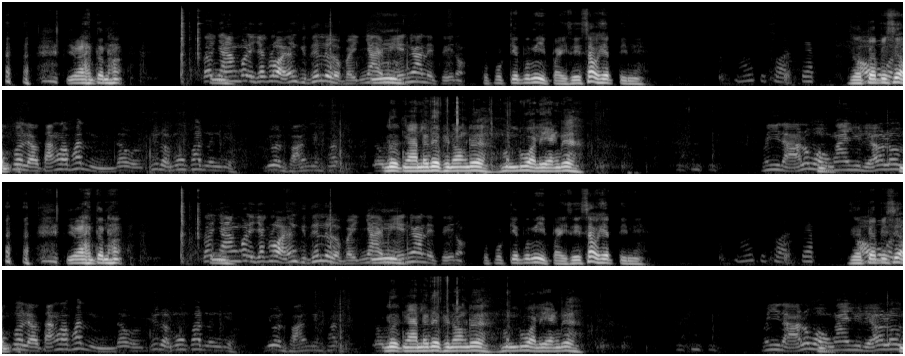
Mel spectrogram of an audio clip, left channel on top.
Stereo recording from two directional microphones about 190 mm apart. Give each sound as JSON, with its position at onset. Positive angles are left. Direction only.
{"t": 0.0, "sound": "a sound", "side_deg": -20}
{"t": 2.1, "sound": "speech", "side_deg": 20}
{"t": 4.8, "sound": "speech", "side_deg": 25}
{"t": 7.7, "sound": "speech", "side_deg": 50}
{"t": 8.4, "sound": "speech", "side_deg": 20}
{"t": 12.8, "sound": "speech", "side_deg": 20}
{"t": 13.4, "sound": "speech", "side_deg": 15}
{"t": 14.1, "sound": "speech", "side_deg": 45}
{"t": 16.6, "sound": "speech", "side_deg": 45}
